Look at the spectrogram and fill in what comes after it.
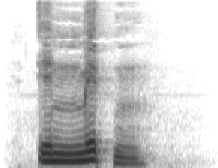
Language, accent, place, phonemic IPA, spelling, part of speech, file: German, Germany, Berlin, /ɪnˈmɪtn̩/, inmitten, preposition / adjective, De-inmitten.ogg
- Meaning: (preposition) amid; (adjective) in the middle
